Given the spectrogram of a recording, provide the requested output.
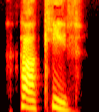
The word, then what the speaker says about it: Kharkiv: Kharkiv.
